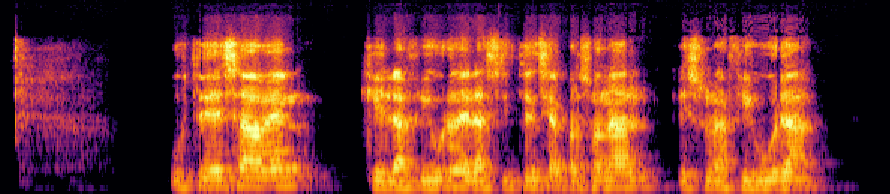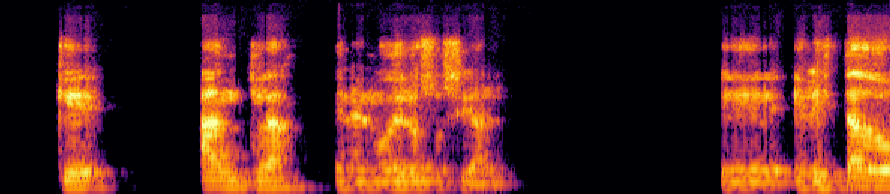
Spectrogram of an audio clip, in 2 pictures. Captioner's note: Spanish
